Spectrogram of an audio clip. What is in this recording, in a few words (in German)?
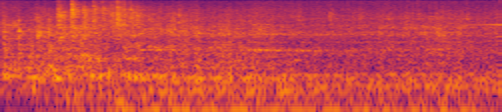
Leopard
